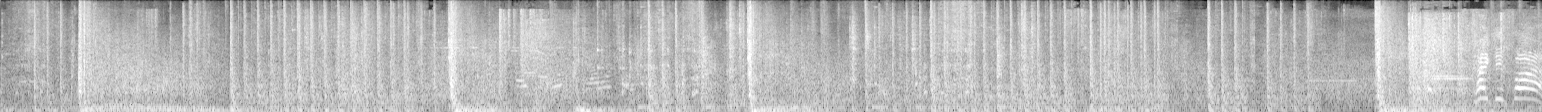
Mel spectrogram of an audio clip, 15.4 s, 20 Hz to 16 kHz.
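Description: Gunfire in Battlefield 2042 on PS5: repeated sharp shots and bursts, some loud and close, others quieter, spread through a busy battle bed with voices talking over it.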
